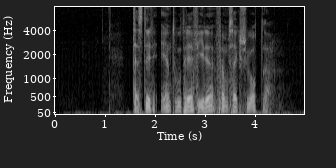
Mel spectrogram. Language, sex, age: Norwegian, male, 25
